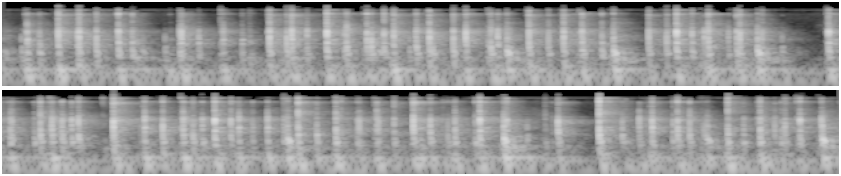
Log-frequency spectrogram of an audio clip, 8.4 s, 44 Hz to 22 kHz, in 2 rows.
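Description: A white Keydous NJ80 mechanical keyboard with PBT keycaps is typed on quickly with the fingertips, producing a dense, continuous stream of short, crisp clacks with bright tops. A steady low rumble runs underneath, and the typing briefly pauses around the four-second mark and again near seven seconds.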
